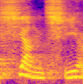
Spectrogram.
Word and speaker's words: 象棋: XiangQi, right? If you want to pronounce it the proper Chinese way, right?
